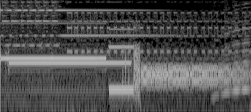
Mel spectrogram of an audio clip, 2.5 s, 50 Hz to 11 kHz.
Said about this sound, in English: Technology, it's a blessing. The beeping on the phone is a huge blessing, and there are days where it's beeping 100 times in a day, and you think you're going to lose your mind.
